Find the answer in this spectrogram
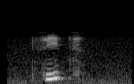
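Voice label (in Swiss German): "zitt", Alsatian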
